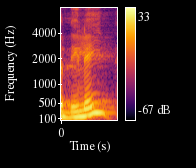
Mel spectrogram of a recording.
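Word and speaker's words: دال: দাল হরফটিও বারিক হরফ। উচ্চারণ করার সময় অবশ্যই 3 আলিফ টেনে পড়তে হবে। দালের মাখরাজ হলো জিহ্বার আগা সামনের উপরের 2 দাঁতের আগার সঙ্গে লাগিয়ে উচ্চারিত হয়।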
